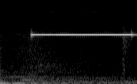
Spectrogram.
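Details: Bread maker that had no power, likely blown thermal fuses after impact, reassembled after repair: one clean high-pitched beep about a second at switch-on, then quiet; control board powers up normally.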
